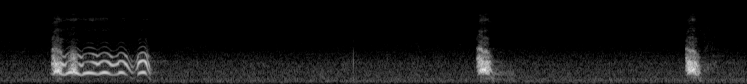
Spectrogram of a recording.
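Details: A Lhasa Apso barks at deer at night. It opens with one long, wavering, yodel-like bark lasting about a second, then follows with two short, sharp single barks a few seconds apart. A faint hiss sits behind.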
